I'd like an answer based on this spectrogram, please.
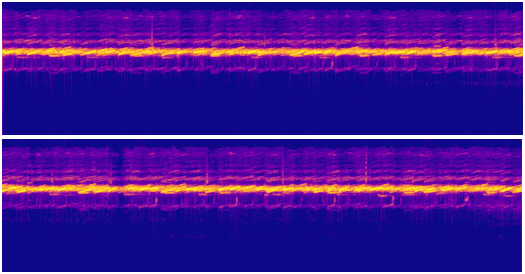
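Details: Early-year night at a frog pond, where a thick chorus of spring peepers produces unbroken high-pitched piping; faint lower calls flicker briefly beneath the shrill wall of sound.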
